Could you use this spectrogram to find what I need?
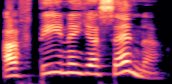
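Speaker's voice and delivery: storybook shout, moderately lifted; calling out. A narrator's reading. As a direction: call it up to a friend. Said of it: "φώναξε στον λαγοπιάστη".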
